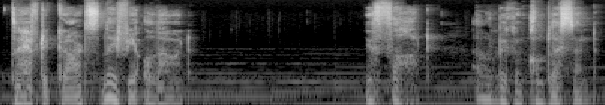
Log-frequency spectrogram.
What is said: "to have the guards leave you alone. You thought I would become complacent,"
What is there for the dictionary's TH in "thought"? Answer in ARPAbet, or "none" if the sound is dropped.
TH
